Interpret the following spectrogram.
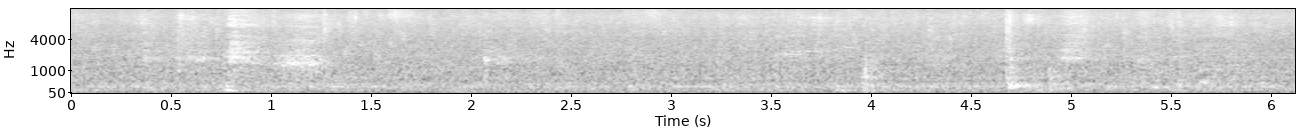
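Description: A steady low hiss with a few faint gulps and handling sounds as eggnog is drunk from a carton.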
